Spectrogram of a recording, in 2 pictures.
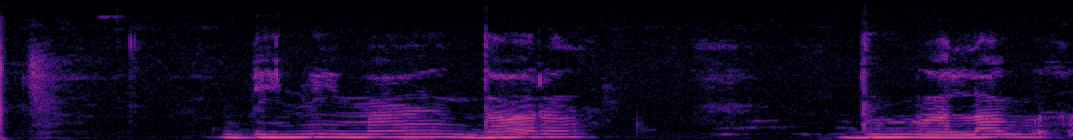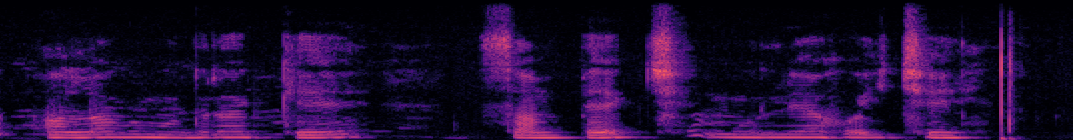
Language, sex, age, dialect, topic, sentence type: Maithili, male, 25-30, Eastern / Thethi, banking, statement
